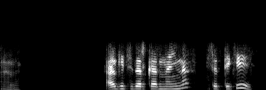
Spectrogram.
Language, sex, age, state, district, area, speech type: Odia, female, 60+, Odisha, Gajapati, rural, conversation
